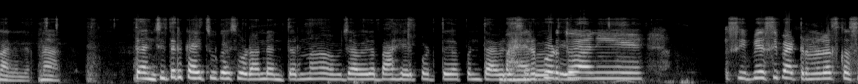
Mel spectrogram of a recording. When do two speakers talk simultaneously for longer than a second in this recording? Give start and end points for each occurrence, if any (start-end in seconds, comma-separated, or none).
none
